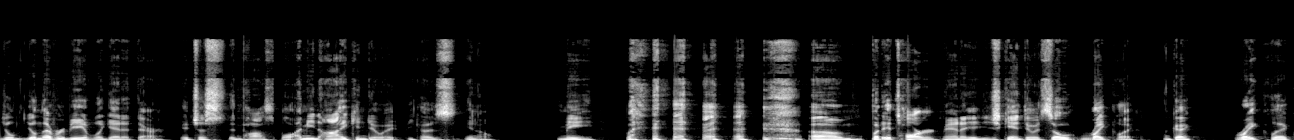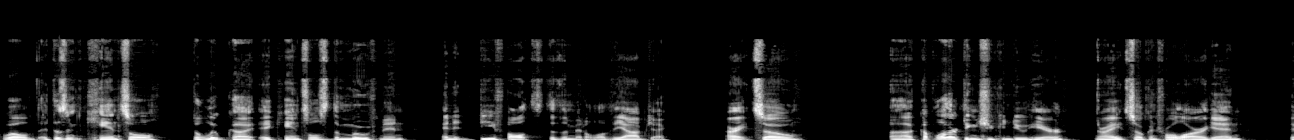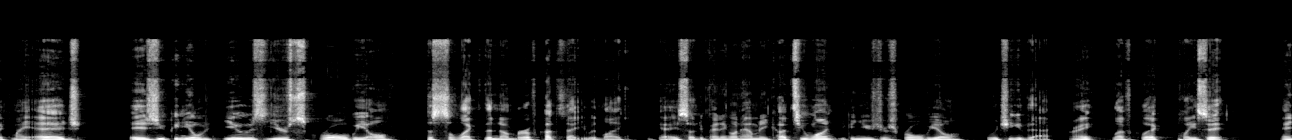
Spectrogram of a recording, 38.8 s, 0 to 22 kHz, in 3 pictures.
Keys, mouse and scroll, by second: 12.2 middle click, 13.5-14.6 middle drag, 15.4-15.9 middle drag, 19.7 ctrl+z, 21.4 ctrl+r, 37.0 click, 37.7-38.1 middle drag.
